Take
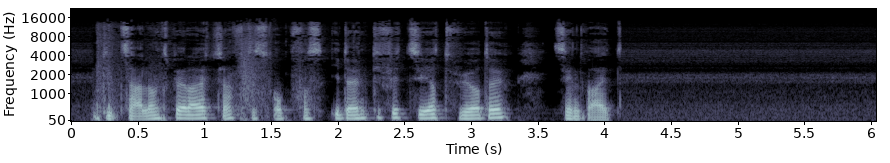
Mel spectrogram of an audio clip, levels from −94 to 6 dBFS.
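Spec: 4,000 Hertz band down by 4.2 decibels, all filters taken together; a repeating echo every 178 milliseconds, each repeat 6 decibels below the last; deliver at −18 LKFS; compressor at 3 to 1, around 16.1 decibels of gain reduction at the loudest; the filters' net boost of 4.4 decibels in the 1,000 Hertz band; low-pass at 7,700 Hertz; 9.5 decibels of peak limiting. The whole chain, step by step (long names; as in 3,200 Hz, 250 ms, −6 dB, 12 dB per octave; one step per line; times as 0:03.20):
low-pass filter 7,700 Hz
parametric band 1,000 Hz +6 dB
parametric band 4,000 Hz −5 dB
downward compressor 3 to 1, threshold −37 dBFS
brickwall limiter −29.5 dBFS
repeating echo 178 ms, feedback 50%, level −6 dB
level +22.5 dB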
